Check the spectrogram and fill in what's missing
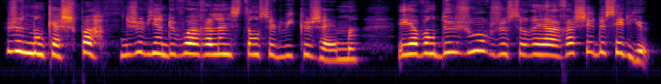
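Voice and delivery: loud, high, proud avowal; defiant declaration. A narrator's reading. Young woman openly tells the pirate of her lover, defiant.

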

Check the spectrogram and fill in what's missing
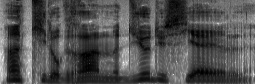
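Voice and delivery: high outcry, dragged out at the end; exasperated exclamation. A narrator's reading. Professor exasperated by the miser. (exclamation exaspérée)

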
